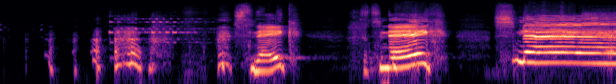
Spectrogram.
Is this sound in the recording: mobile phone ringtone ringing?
yes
